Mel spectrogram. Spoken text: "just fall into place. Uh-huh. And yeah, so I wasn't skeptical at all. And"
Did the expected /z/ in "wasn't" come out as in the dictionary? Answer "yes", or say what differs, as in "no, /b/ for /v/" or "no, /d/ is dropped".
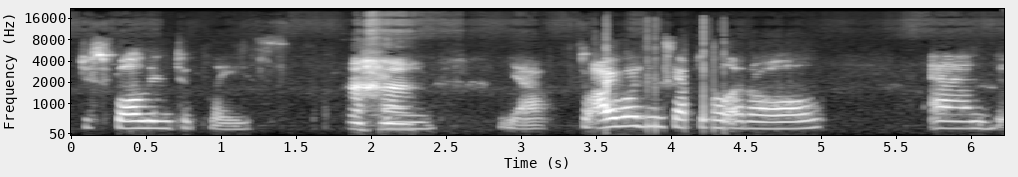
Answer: yes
